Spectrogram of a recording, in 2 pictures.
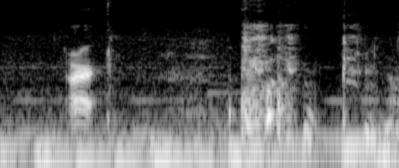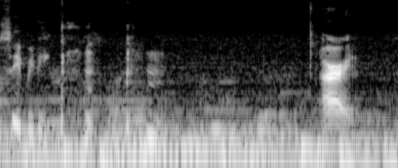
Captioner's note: cough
